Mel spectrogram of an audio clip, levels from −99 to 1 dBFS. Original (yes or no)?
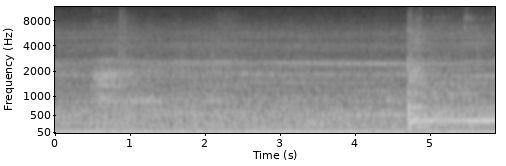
no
